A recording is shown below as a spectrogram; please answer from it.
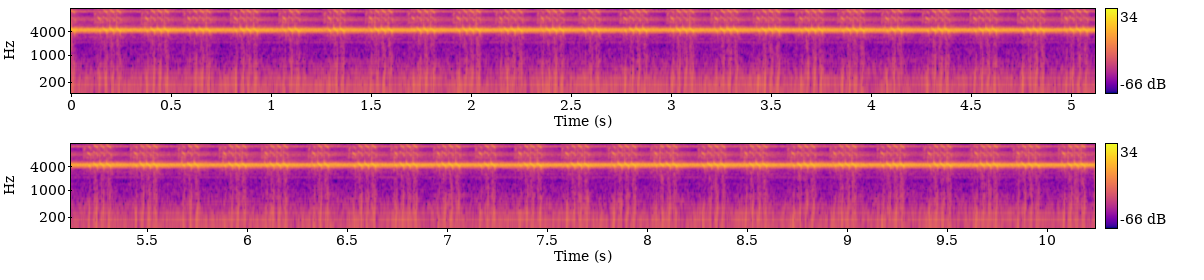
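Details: Loud night chirping from a cricket inside a room, a shrill continuous tone broken into fast even pulses, roughly two per second, steady throughout with a quiet background.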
